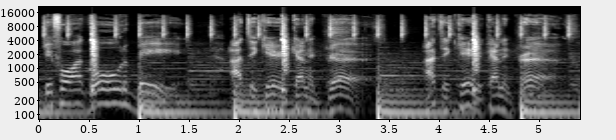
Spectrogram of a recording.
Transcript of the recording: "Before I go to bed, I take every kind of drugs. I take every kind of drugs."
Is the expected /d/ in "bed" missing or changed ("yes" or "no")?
yes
